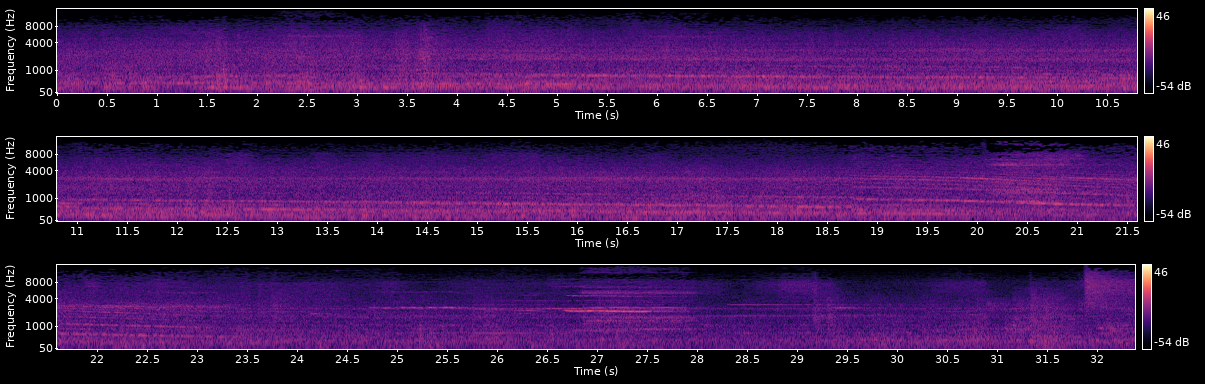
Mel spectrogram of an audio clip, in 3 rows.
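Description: Kintetsu 1026-series electric train arriving and braking to a stop, its traction motor whine falling steadily in pitch over about twenty seconds above the rumble of wheels on rail. The whine drops away quickly as the train halts, and a short hiss follows a few seconds later.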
